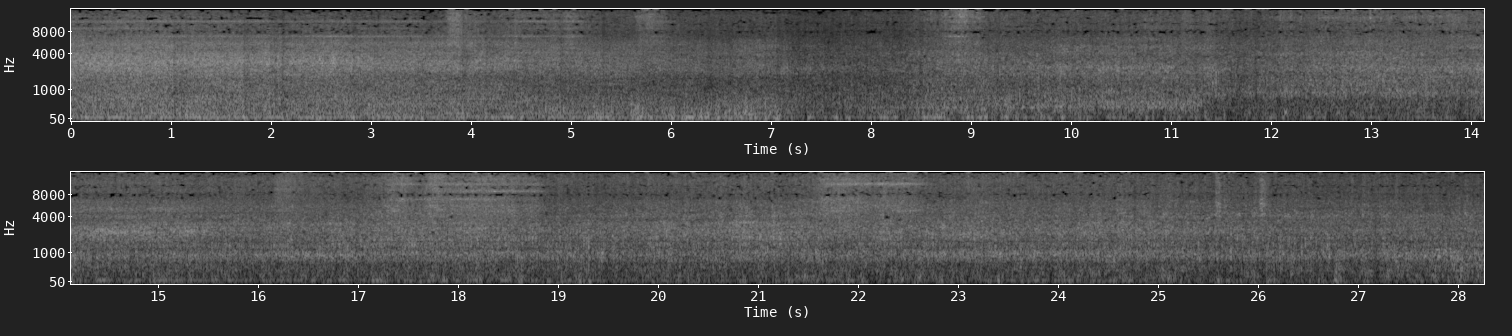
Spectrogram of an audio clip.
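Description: Passenger train pulling out of a station, heard from an open carriage window: a steady low engine drone for the first several seconds, then an even rushing of wheels on rail and wind.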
